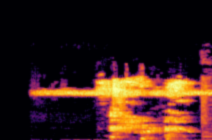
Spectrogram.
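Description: A few short, bursty cough sounds from an adult, acted for a comedy skit, with a steady background whine.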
